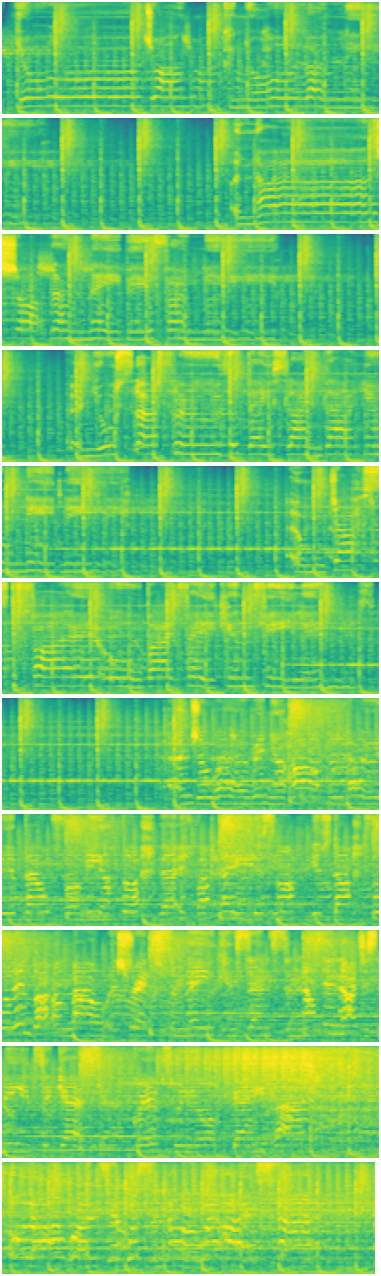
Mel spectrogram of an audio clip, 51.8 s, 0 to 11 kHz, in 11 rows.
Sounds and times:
Music: 0:00.0 - 0:51.7.

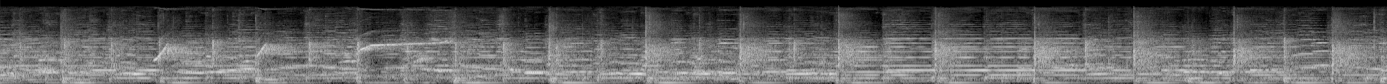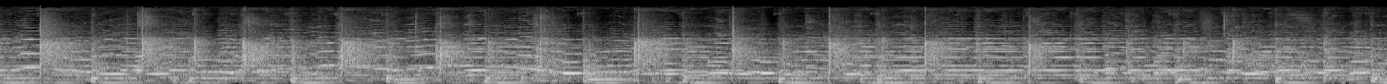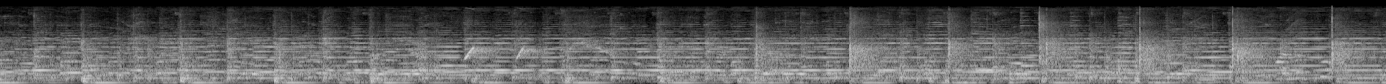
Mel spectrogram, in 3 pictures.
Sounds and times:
Traditional music: 0:00.0 - 0:41.6.

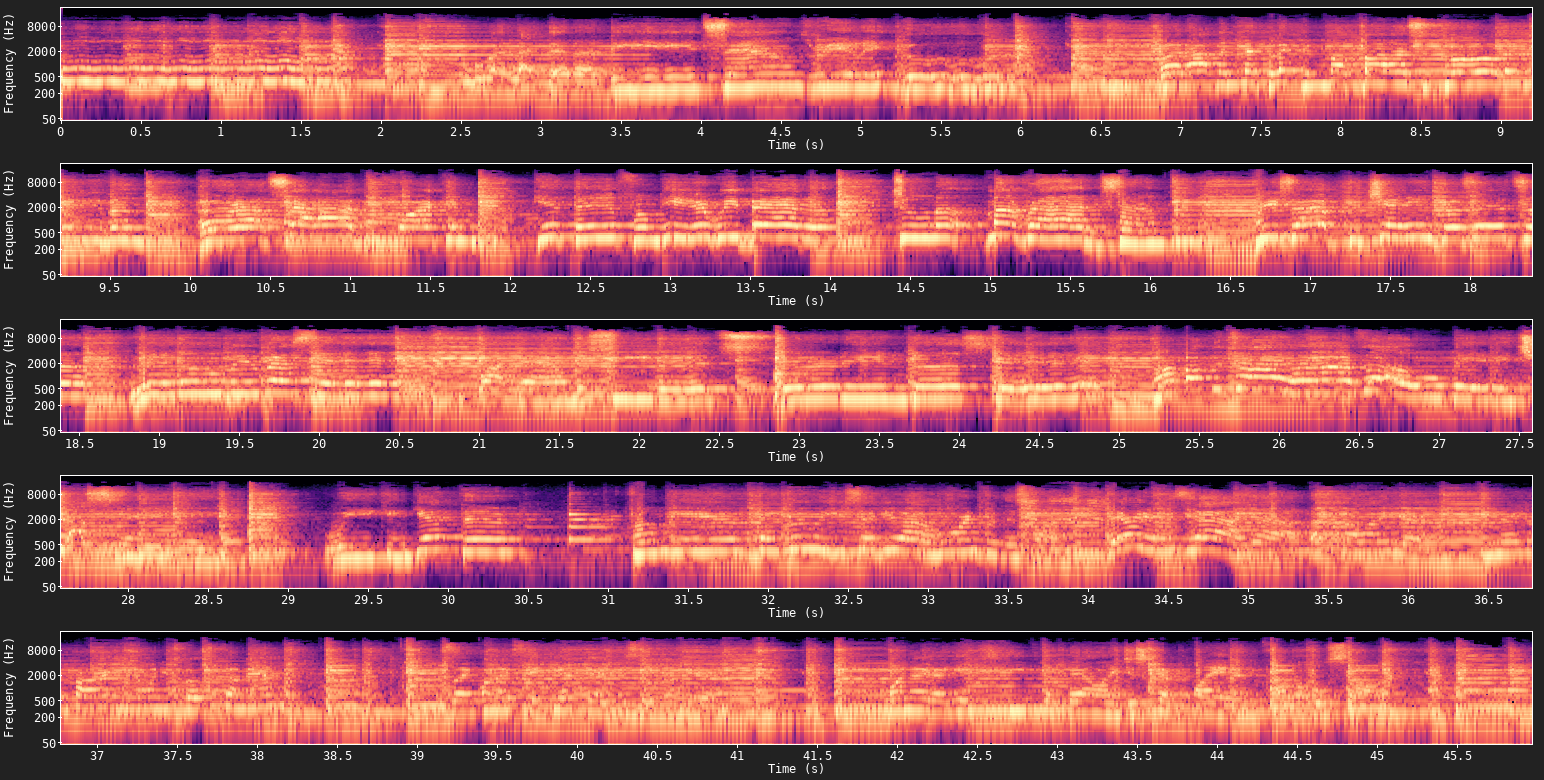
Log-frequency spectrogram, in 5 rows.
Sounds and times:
Music: 0:00.0 - 0:45.9.

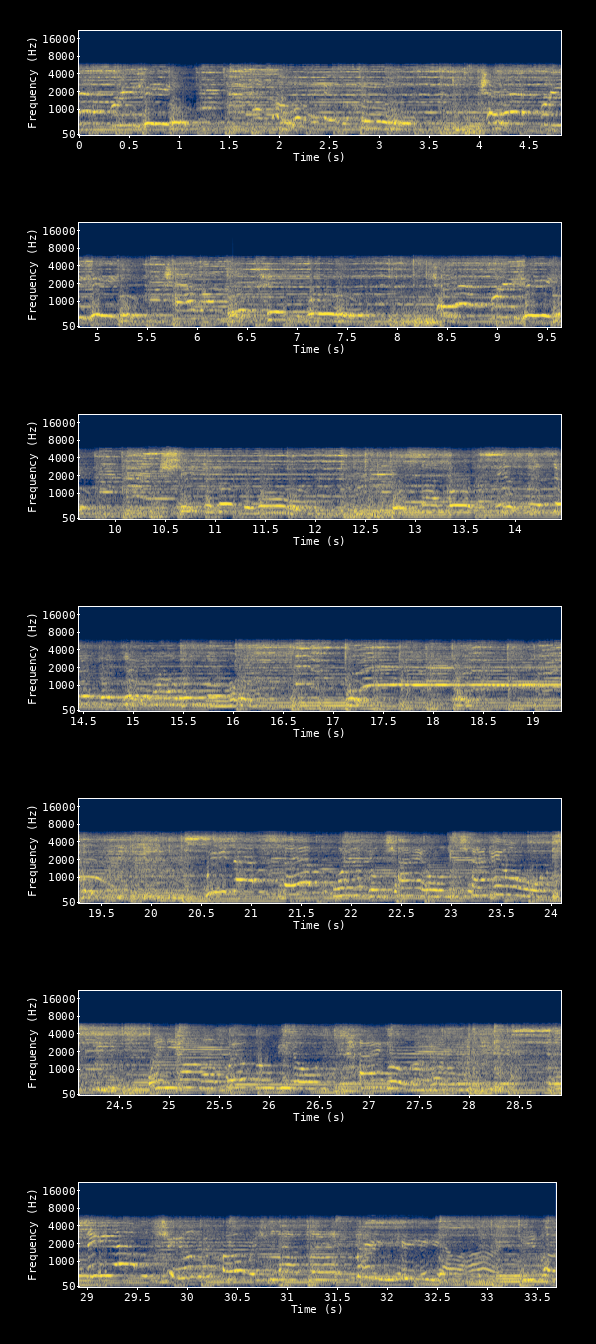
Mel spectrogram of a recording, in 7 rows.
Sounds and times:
Female singing: 0:00.0 - 0:03.4, 0:04.1 - 0:07.7, 0:08.4 - 0:09.8, 0:10.5 - 0:12.0, 0:12.8 - 0:16.2, 0:20.6 - 0:24.0, 0:24.8 - 0:28.0, 0:29.0 - 0:33.6
Music: 0:00.0 - 0:33.6.

